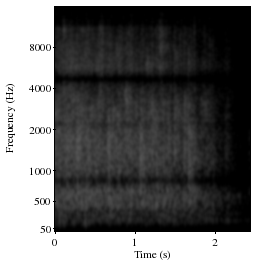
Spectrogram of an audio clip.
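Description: Audience applause: many scattered hand claps that fade steadily away over the two seconds.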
